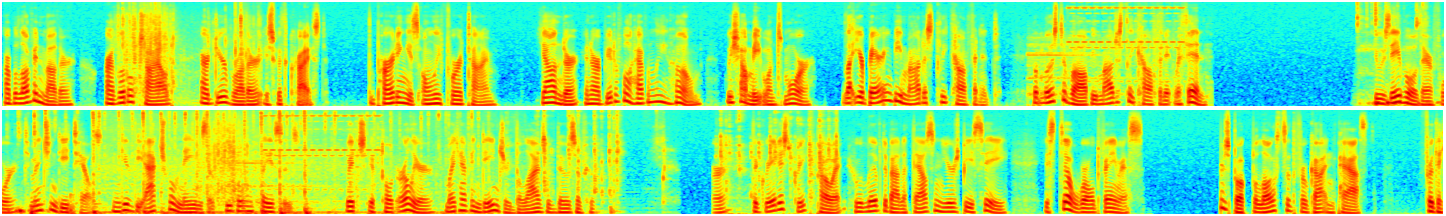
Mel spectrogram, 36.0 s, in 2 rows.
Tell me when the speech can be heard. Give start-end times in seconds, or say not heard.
0.0-15.1, 17.1-25.4, 26.9-32.4, 33.2-35.9.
